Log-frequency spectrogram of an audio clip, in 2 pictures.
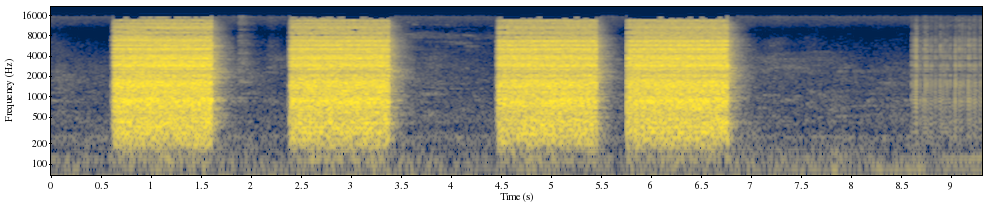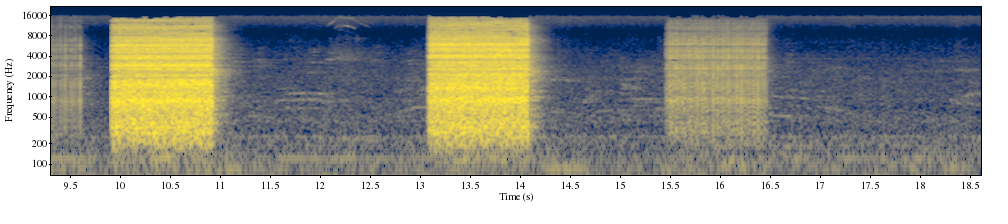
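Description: Portable Bluetooth speaker in FM radio mode giving out bursts of radio static, each about a second long and cutting off abruptly, six loud and two fainter, with near quiet between them.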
